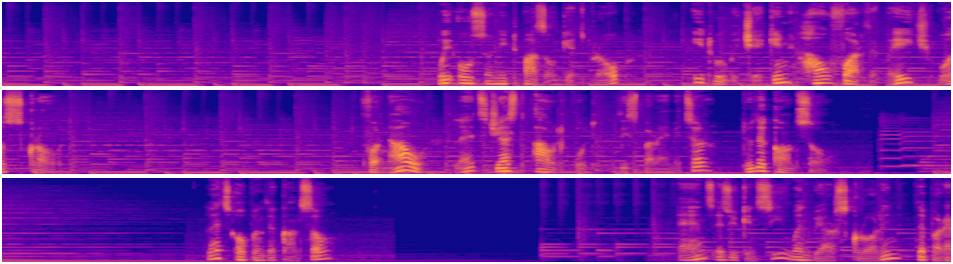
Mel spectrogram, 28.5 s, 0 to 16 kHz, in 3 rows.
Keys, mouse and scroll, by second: 0.6 click, 2.7 click, 3.4 click, 5.6-6.1 typing, 9.4 click, 10.1 ctrl+c, 10.3 ctrl+v, 12.3 click, 13.8 click, 16.0 click, 17.4 click, 18.2 click, 19.0 click, 19.2 ctrl+r, 20.5 F12, 22.7-23.7 scroll down 5, 24.8 click, 25.2-28.4 scroll, 27.0-28.4 middle drag.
